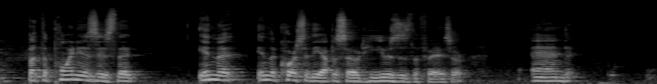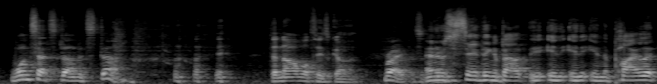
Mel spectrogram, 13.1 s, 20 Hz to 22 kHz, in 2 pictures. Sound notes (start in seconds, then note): 7.7 chuckles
